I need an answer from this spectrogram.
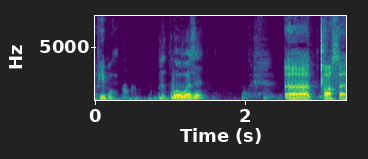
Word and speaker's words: Xhosa: I'm part of the Xhosa people. What was it? Xhosa. It's a pretty difficult word to How do you pronounce.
